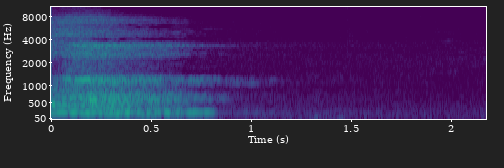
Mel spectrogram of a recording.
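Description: A man's chanted Arabic recitation holding its final syllable, which stops a little under a second in and fades out in the hall's echo. Near silence follows.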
